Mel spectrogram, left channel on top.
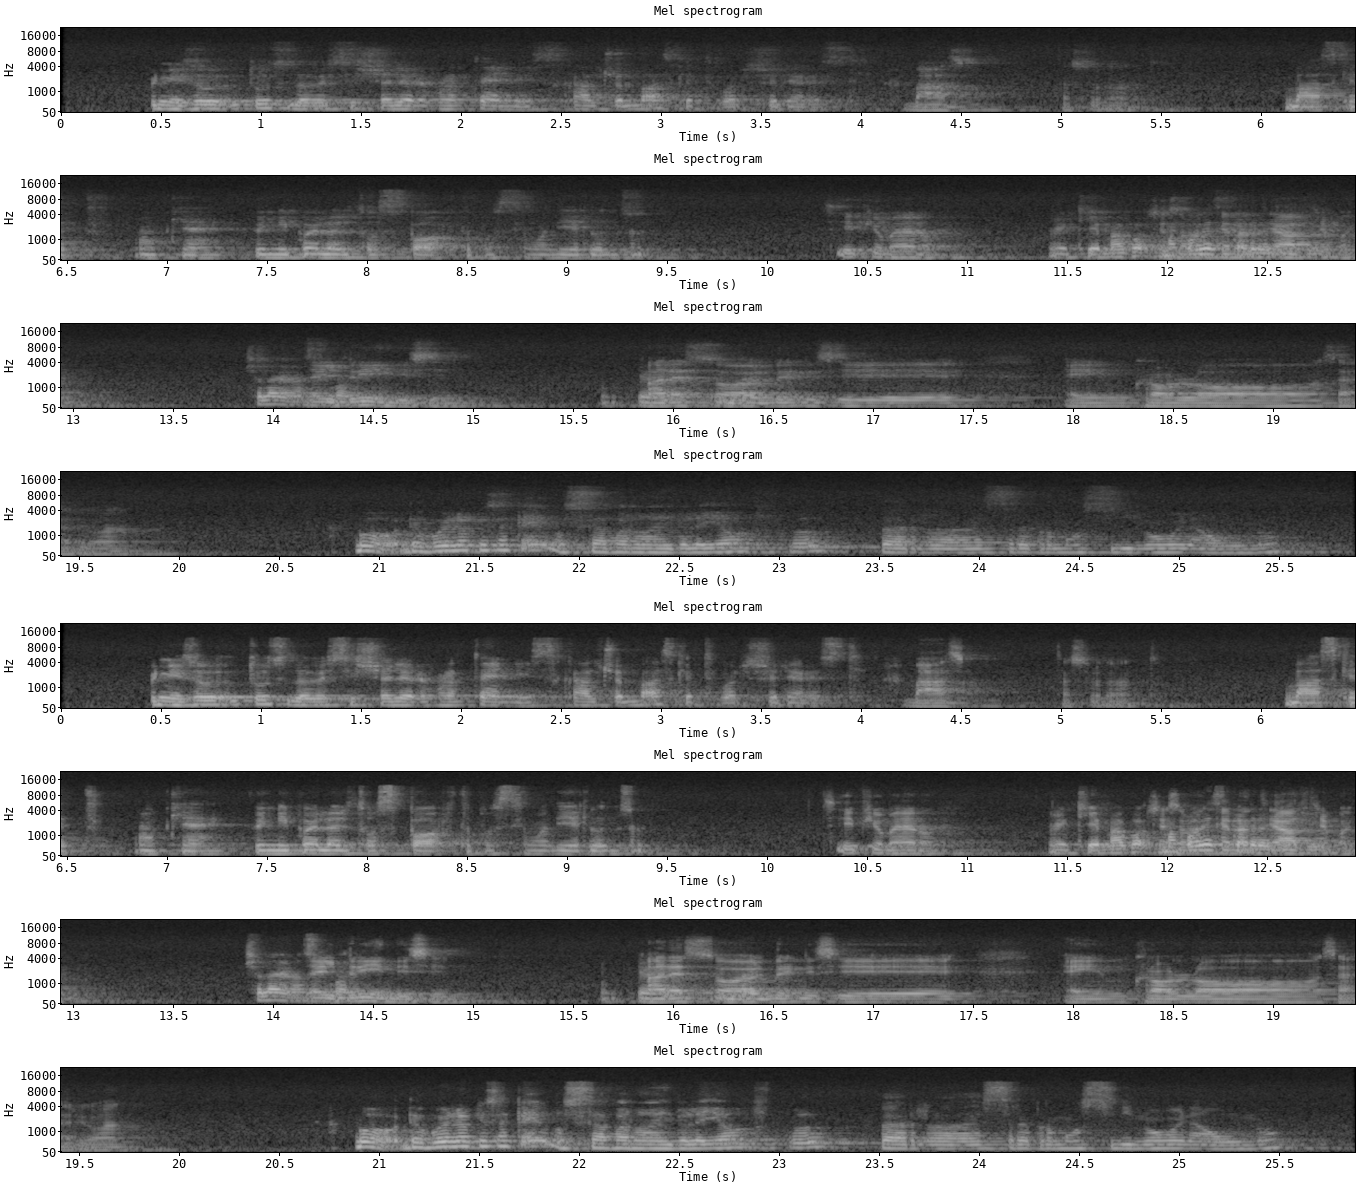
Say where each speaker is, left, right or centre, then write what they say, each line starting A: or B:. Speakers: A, on the right; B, on the right.
A: Quindi su- tu se dovessi scegliere fra tennis, calcio e basket, quale sceglieresti?
B: Basket, assolutamente.
A: Basket, ok. Quindi quello è il tuo sport, possiamo dirlo.
B: Sì, più o meno.
A: Ok, ma, qua-
B: Ce
A: ma
B: ne sono
A: quale
B: anche
A: squadra
B: tanti
A: tifi?
B: altri poi.
A: Ce l'hai una
B: Nel
A: squadra?
B: Brindisi,
A: Ok,
B: Ma adesso
A: Brim.
B: il Brindisi è in crollo serio, eh.
A: Boh, da quello che sapevo stavano ai playoff per essere promossi di nuovo in A1.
